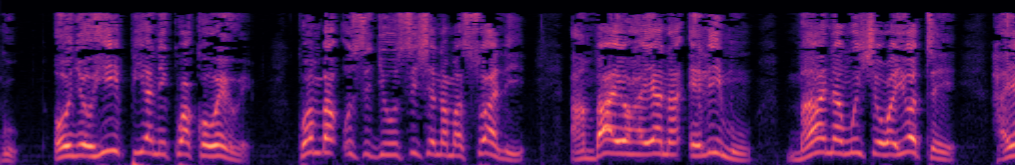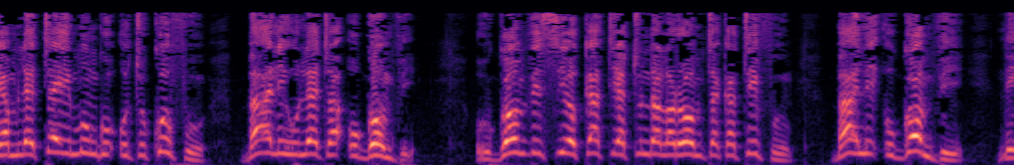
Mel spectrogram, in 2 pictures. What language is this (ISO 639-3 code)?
swa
